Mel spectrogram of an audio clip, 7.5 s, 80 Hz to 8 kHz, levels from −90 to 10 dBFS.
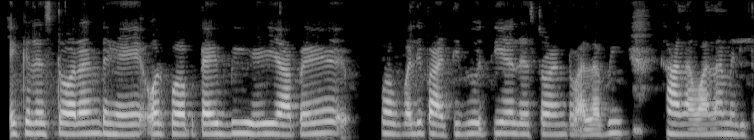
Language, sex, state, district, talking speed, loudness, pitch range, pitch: Hindi, female, Maharashtra, Nagpur, 185 wpm, -18 LUFS, 210-225 Hz, 215 Hz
